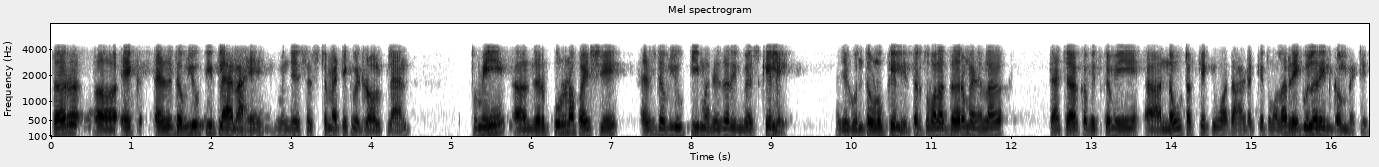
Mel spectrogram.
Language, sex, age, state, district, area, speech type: Marathi, male, 30-45, Maharashtra, Buldhana, urban, conversation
